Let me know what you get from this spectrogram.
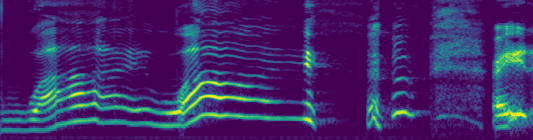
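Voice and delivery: high, loud laughing mock "why"; mocking whine. Mocking endless excuses.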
